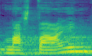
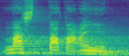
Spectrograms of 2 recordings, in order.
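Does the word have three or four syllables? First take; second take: three; four. First: The word has three syllables. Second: The word has an extra syllable, four syllables. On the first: The speaker calls it right. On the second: The speaker calls it wrong.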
